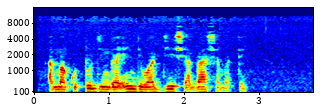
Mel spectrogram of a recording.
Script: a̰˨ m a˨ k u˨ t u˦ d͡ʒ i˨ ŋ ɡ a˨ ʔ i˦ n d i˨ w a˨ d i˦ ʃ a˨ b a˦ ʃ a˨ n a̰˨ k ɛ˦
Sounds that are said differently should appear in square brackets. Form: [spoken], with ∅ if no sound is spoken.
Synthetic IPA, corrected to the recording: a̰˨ m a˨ k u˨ t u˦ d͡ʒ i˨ ŋ ɡ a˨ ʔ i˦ n d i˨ w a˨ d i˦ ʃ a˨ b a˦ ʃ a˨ [m] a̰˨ [t] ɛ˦

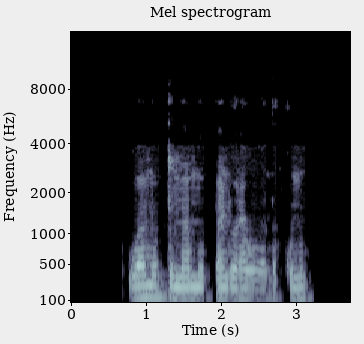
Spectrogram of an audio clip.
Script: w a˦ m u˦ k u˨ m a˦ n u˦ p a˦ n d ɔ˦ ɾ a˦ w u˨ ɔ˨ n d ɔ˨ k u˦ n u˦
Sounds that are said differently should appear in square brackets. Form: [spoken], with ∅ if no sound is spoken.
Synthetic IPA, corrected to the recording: w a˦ m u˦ [t] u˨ m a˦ [m] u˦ p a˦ n d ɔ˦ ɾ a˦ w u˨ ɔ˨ n d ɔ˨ k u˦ n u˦

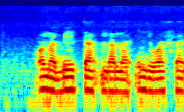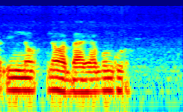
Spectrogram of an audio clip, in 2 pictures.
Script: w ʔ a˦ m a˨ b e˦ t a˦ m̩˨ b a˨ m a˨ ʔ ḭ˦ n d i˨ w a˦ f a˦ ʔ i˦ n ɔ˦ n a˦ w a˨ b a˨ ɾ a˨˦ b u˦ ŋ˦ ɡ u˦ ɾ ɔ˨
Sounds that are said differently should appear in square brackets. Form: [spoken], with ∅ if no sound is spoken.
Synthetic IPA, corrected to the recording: w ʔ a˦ m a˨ b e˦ t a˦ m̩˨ b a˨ m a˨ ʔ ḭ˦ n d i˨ w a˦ f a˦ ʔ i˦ n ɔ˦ n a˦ w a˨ b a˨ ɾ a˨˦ b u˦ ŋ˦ ɡ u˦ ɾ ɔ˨

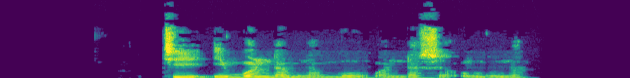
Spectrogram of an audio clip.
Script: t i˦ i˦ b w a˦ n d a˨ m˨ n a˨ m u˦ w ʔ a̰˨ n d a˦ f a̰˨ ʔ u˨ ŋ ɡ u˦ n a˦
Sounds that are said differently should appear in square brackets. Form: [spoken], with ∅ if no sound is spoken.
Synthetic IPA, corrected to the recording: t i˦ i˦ b w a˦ n d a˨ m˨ n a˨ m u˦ w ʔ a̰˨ n d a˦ [ʃ] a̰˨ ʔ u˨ ŋ ɡ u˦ n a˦

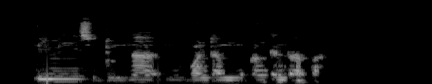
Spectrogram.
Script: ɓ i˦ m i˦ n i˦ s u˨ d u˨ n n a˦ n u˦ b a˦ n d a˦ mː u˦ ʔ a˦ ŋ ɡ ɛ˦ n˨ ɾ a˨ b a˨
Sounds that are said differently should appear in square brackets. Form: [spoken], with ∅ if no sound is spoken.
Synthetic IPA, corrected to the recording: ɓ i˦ m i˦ n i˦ s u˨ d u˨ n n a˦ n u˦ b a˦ n d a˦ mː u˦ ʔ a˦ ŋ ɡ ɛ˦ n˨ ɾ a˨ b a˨

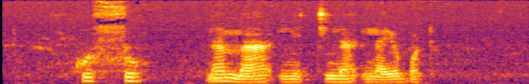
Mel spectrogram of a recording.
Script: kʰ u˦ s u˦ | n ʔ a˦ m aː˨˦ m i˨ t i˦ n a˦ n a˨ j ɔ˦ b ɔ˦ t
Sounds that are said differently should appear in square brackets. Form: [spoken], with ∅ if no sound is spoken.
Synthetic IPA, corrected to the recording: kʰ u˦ s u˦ | n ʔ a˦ m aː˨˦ [n] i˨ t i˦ n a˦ n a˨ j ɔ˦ b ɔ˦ t

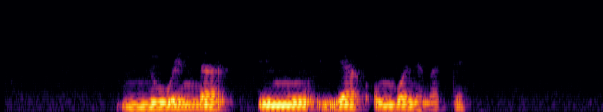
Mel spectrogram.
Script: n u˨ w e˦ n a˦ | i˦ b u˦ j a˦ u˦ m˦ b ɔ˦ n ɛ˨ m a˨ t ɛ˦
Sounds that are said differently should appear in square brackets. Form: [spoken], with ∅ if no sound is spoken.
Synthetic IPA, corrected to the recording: n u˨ w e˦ n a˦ | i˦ [m] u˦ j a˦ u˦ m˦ b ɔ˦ n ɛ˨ m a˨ t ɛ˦

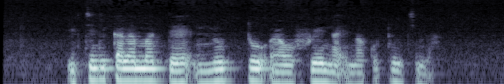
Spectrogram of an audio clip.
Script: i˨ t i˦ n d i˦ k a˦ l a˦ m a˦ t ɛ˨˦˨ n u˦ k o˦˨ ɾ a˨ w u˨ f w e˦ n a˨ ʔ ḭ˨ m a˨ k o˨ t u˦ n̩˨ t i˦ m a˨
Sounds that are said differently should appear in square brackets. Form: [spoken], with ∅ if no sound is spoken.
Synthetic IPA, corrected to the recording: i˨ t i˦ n d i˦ k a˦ l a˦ m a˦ t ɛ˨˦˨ n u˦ [t] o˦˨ ɾ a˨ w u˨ f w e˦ n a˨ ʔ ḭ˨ m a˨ k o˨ t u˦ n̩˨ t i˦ m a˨

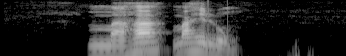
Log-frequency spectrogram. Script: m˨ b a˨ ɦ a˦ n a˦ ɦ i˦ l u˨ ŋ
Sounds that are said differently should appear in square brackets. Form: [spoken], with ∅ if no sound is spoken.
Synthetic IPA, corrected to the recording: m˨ [m] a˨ ɦ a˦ [m] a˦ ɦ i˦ l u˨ ŋ

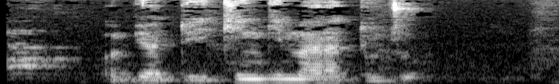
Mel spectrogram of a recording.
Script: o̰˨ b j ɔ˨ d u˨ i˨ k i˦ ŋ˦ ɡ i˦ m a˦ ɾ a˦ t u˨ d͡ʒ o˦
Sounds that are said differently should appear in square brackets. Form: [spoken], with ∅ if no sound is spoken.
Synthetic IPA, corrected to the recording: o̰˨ b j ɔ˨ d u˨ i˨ k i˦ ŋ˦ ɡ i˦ m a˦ ɾ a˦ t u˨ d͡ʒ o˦

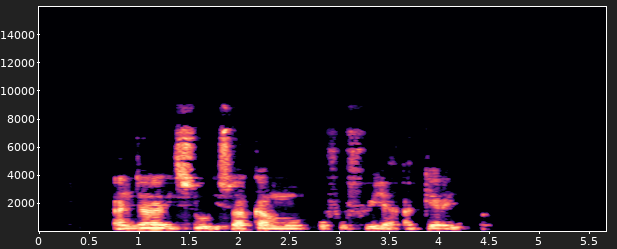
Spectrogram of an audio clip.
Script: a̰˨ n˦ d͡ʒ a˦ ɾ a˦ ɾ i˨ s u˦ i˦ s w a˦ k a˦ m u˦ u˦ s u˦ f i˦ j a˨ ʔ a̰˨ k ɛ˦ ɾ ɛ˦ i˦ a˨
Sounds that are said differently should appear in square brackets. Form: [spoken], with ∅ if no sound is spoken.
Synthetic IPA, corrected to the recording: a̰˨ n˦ d͡ʒ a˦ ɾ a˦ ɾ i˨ s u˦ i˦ s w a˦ k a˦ m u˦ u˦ [f] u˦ f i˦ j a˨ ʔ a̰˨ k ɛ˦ ɾ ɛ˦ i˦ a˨

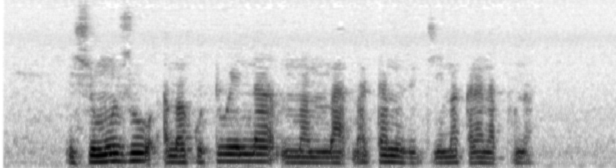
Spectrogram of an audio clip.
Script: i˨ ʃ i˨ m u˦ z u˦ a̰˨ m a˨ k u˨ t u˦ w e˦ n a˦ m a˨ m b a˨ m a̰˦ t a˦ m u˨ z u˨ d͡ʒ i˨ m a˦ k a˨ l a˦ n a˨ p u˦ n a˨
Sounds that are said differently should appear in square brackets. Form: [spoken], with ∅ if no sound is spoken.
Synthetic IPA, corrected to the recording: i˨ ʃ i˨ m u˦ z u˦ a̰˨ m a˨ k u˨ t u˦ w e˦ n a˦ m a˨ m b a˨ m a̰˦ t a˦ m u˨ z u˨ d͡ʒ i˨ m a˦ k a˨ l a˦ n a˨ p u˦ n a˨

